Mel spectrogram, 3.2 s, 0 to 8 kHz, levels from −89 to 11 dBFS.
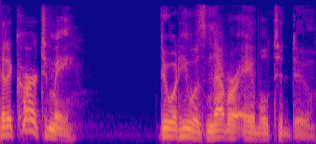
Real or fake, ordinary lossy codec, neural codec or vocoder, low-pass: real; AAC, 32 kbps; none; 7.2 kHz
